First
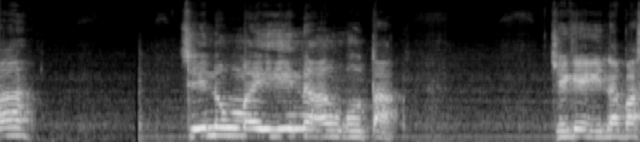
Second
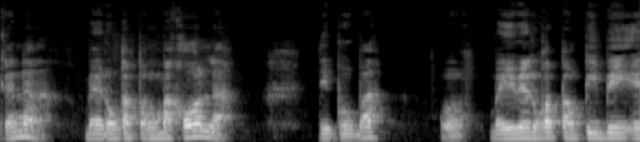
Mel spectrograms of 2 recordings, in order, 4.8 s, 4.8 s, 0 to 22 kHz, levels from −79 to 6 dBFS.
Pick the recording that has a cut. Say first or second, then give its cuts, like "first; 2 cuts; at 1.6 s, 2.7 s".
first; 1 cut; at 1.0 s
